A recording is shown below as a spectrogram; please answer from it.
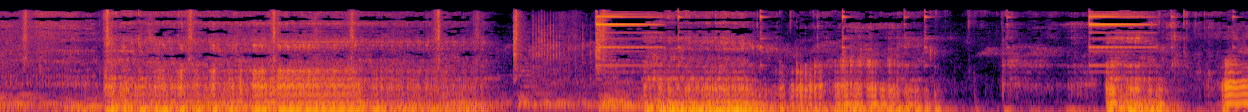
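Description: Adult Shiba Inu mother growling at her young puppy with bared teeth, in three rough bouts, a warning to the pup.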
